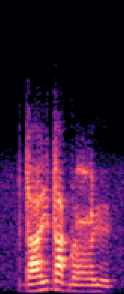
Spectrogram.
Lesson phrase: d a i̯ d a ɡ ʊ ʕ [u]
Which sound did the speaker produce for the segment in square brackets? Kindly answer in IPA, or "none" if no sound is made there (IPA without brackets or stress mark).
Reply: ʏ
